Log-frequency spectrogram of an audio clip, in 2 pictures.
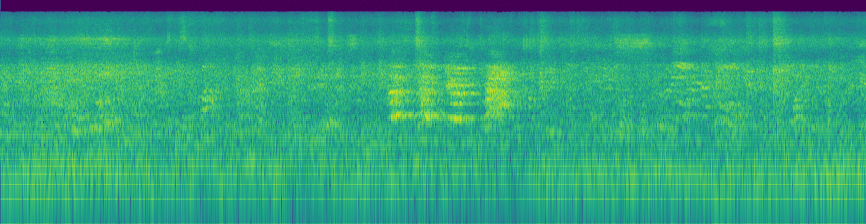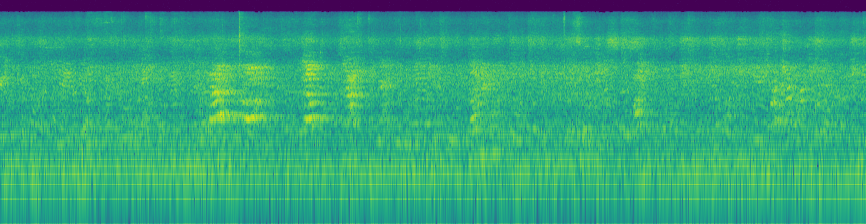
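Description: A crowd of young people chatters in a large echoing hall.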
